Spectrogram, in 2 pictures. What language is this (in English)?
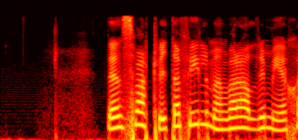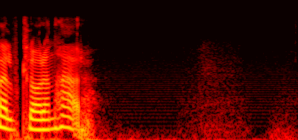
Swedish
